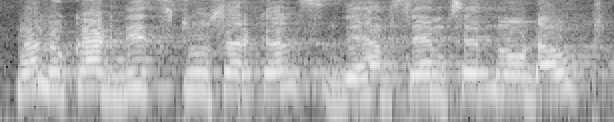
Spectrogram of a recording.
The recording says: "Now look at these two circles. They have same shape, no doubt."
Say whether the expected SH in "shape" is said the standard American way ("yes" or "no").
no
